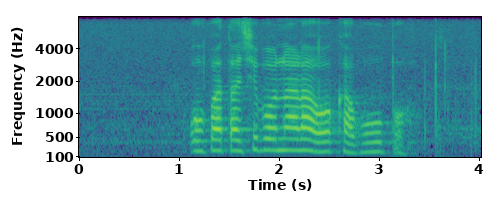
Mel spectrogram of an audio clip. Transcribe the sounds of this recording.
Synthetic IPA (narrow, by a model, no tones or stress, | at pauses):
uɸat̪ʼat͡ʃʰiβɔnaɺaɦɔkʰaβuːpʼɔ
